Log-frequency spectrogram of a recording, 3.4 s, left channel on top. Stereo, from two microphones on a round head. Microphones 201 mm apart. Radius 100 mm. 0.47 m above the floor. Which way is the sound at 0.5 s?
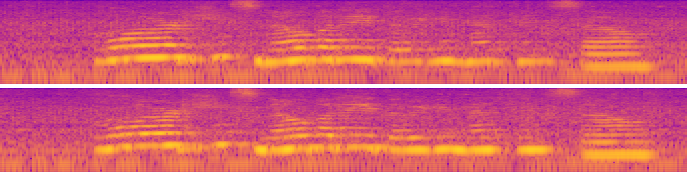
25° right (ahead or behind).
